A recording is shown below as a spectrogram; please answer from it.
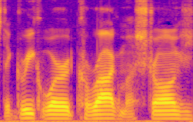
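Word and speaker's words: χάραγμα: All right, it's the Greek word charagma, Strong's G 5480. Okay, good pronunciation of it. Strong's G 5480. Charagma.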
